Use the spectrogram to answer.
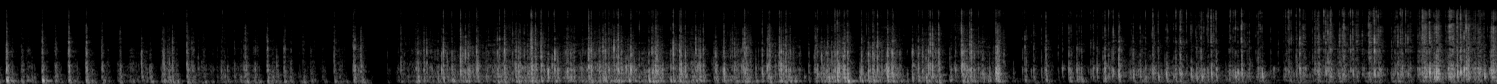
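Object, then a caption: Large laminated plastic bag of dog food. Long nails tap rapidly along the top edge and side of a large laminated plastic dog food bag that appears full, producing a dense, fast stream of sharp, crinkly clicks and scratchy rustles. The taps continue almost nonstop, with a brief pause just before the 4-second mark and another around 10 seconds.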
